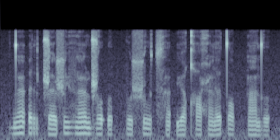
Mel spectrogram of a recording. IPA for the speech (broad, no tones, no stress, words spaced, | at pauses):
d̪œ̃ʔər ʈ͡ʂœʂy vœ̃ɖ͡ʐoʔʊpːu ʂut͡sʰə̃ ʔyqʰɔħœ̃ ɾət̪ɔ pːãd̪ʊ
